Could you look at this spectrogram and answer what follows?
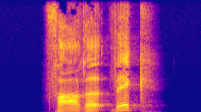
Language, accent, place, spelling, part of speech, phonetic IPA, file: German, Germany, Berlin, fahre weg, verb, [ˌfaːʁə ˈvɛk], De-fahre weg.ogg
- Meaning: inflection of wegfahren: 1. first-person singular present 2. first/third-person singular subjunctive I 3. singular imperative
